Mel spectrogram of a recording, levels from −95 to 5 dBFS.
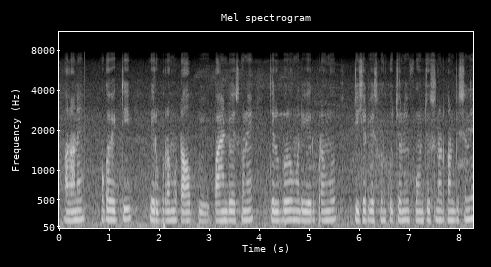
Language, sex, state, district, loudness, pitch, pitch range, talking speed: Telugu, male, Telangana, Hyderabad, -18 LUFS, 155 Hz, 150-160 Hz, 135 wpm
